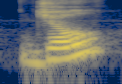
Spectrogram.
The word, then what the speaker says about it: Djo: Oo DJ but it's spelled as djo Joe Oh I'm not aware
